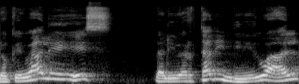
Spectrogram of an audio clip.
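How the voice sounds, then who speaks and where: Somewhat breathy and dark, mellow in tone, a man speaks at a fairly slow pace. His pitch swings very widely. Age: 70s. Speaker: molecular biologist. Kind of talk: interview.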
